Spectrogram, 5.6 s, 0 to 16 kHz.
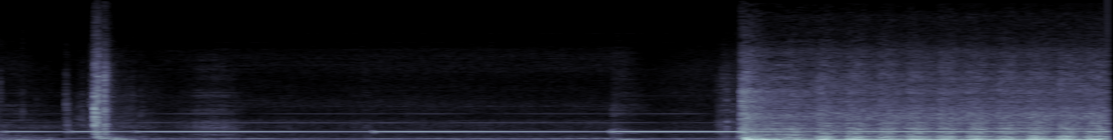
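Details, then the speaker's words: Dodge Neon SRT-4 first start, fuel pump primed: a chime, then starter churns steadily about three beats per second but engine never catches; owner suspects air in the fuel system. "I gotta get some air out of that uh that fuel system I bet"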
